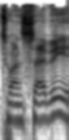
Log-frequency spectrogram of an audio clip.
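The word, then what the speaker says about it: Tuanzebe: Is it Tuansebi? Is that how you say it? – Yeah.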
